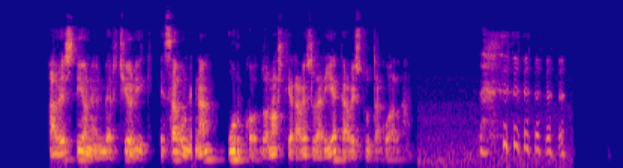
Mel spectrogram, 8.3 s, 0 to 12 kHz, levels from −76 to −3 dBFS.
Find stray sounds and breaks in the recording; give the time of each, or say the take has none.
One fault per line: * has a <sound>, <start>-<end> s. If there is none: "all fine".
* has a dropout, 2.5-2.6 s
* has a laugh, 6.3-7.6 s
